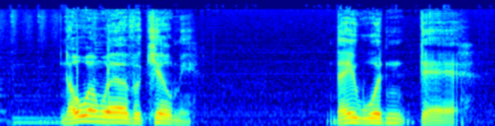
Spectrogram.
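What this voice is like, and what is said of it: Put-on accent. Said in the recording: “I wanted to try and do an accent there. I hope it landed somewhere.”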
